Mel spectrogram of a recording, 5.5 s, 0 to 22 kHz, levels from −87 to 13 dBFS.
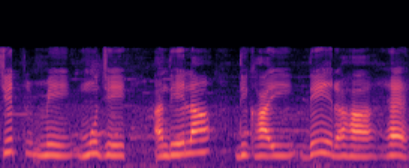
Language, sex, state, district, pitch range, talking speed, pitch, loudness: Hindi, female, Madhya Pradesh, Katni, 215-260 Hz, 90 wpm, 225 Hz, -18 LUFS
